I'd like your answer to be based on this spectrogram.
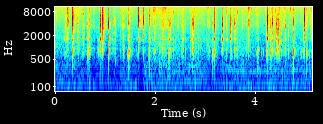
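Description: A red hollow plastic game controller is gripped in both hands while thumbs and fingertips rapidly mash and click its buttons. Quiet, bright, dry clicks and clacks come in an irregular rapid stream, each one short with almost no ring and very little low end.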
